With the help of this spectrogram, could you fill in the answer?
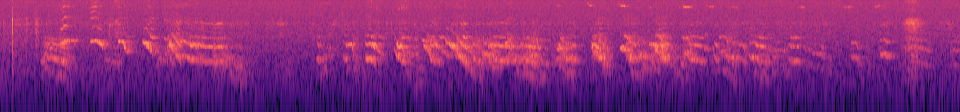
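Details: A litter of four-week-old puppies belonging to Sugar, just discovering toys, fills the air with overlapping high squeaky whines and yips that sweep downward, tumbling out in quick, irregular bursts with short pauses between.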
